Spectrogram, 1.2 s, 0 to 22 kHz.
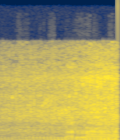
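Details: Electric fan after repair, weak-spinning fan fixed by adding a second running capacitor, 1.5 microfarad over the 1.2 microfarad standard: motor drone climbs steadily as the blades come up to speed, no hesitation, now spinning strongly.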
